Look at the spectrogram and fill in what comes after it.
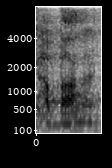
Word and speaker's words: Havana: In Havana, is that how you say it? Havana, Cuba.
